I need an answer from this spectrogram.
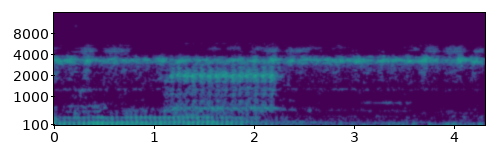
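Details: Frog chorus after the rain eases: a dense low, rapidly pulsed croaking and a raspy bleating call for about two seconds, then quieter, under a constant high-pitched hum.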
